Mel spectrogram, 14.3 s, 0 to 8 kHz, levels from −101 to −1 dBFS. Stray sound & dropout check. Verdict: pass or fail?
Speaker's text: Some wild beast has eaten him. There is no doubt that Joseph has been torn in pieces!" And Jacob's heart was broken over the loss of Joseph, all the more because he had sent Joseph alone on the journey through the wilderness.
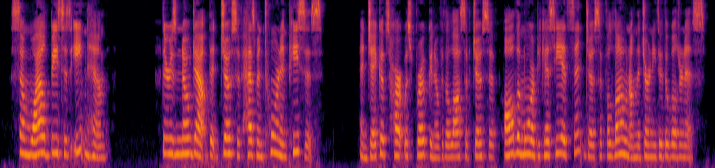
pass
